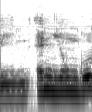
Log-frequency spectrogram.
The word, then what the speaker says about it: Nyong'o: donc joué par Lupita, je prononce peut-être mal, je crois que c'est Nyong'o, je crois qu'il y avait un N séparé, je sais plus, je l'avais noté, effectivement.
